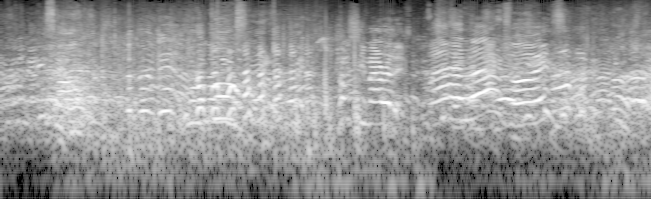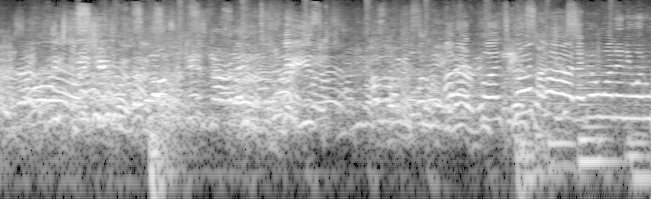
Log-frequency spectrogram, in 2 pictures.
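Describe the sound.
A lively crowd of pupils chatters all at once in a cobbled school courtyard as they surround Marilyn Monroe, a dense, continuous babble of young voices with overlapping talk and occasional higher calls, steady throughout with a brief dip midway.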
